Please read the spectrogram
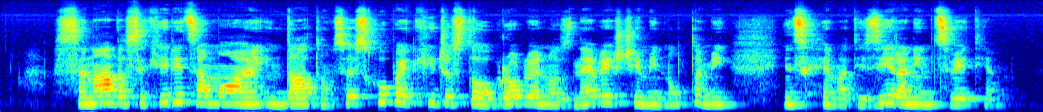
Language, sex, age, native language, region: Slovenian, female, 18-29, Slovenian, Posavska region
